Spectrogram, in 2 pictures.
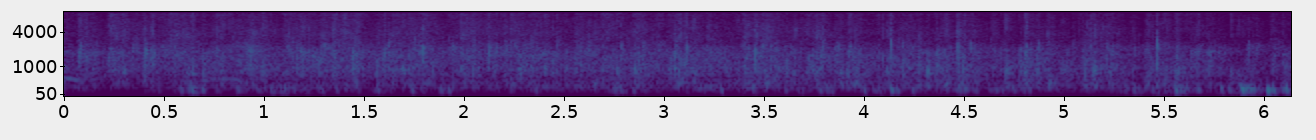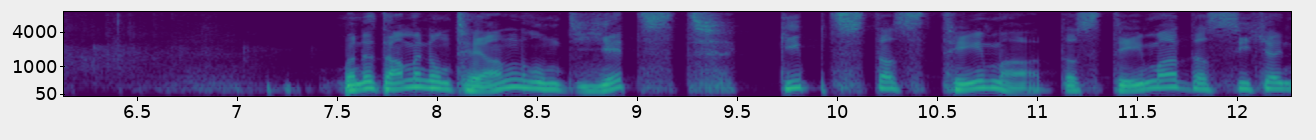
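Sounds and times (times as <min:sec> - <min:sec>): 
audience applause: 0:00.0 - 0:07.2
speech: 0:07.6 - 0:12.2.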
